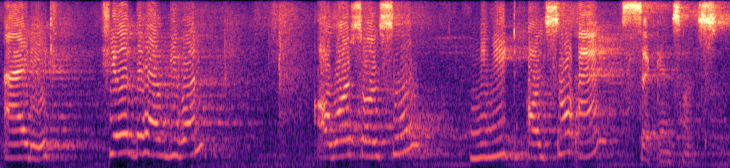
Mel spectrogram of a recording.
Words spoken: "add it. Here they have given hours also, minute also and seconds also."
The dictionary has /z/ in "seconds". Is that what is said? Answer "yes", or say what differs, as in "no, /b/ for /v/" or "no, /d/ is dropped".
no, /s/ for /z/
